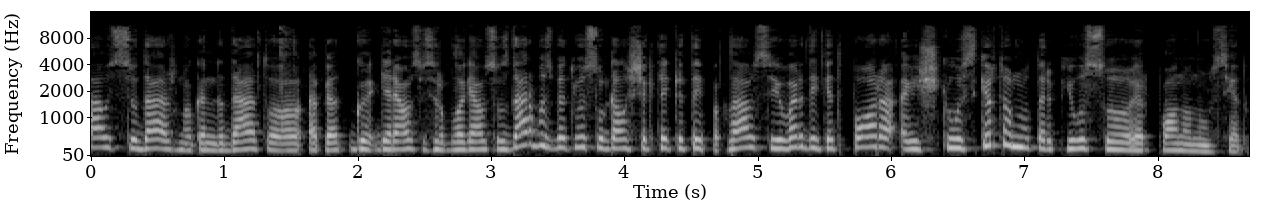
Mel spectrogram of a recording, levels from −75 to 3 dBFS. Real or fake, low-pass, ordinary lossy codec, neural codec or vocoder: fake; 14.4 kHz; MP3, 48 kbps; codec, 44.1 kHz, 7.8 kbps, DAC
